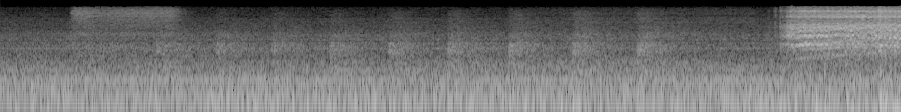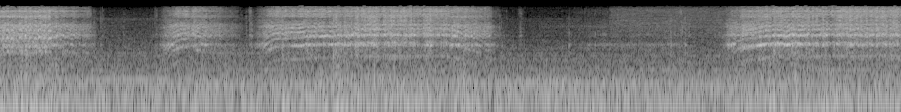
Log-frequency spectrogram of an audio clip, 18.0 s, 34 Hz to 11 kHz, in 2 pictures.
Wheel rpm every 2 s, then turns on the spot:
0, 0, 0, 10, 110, 30, 120, 10, 120.
none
